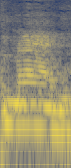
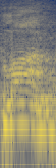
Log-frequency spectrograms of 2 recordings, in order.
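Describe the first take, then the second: First: The vowel is a flat 'a' as in cat. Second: The vowel is an open 'ah' sound. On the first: The speaker calls it right. "আমরা এখানে আমরা কি বলি? ম্যান" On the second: The speaker calls it wrong. "আমরা বানান করে কি পেলাম? মান"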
